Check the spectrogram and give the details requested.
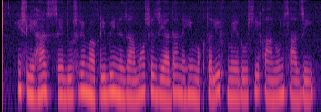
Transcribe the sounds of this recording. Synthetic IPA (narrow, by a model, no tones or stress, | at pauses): ɪslɪɦaːzsed̪uːsɾemɐɣɾɪbinɪzaːmõsezjaːd̪anɐɦĩmʊxt̪əlɪfmẽɾuːsiqaːnuːnsaːziː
